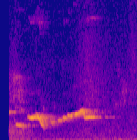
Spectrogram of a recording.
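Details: White-rumped shama singing: a short phrase of clear, slurred whistles that dip and rise between mid and high pitch, loudest near the start, over a low steady hum.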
